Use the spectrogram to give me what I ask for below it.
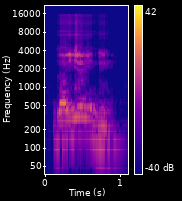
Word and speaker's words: Dayenu: Allá, en vez de decir Dayenu, los judíos la U la dicen I. Entonces decían Dayeni.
